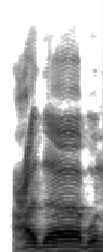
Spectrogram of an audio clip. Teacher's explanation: عین کو حلق کے درمیان والے حصے سے ادا کریں گے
